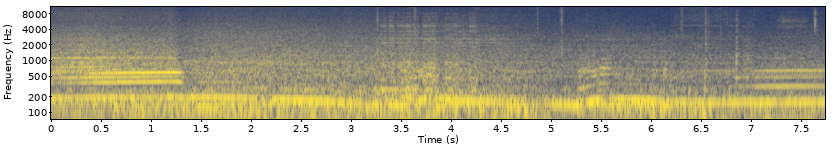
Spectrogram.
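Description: A 500 bhp Mercedes-AMG A45 S pulls hard on a wet track-day lap, its engine droning loud and close with rising revs, a brief gear shift near the start and steady tire hiss beneath.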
